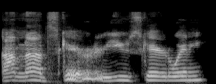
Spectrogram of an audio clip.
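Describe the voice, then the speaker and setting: A woman's voice: on the low side, level tone, unhurried, sharp tone. A woman playing a tabletop game, chatting casually and loosely in slang. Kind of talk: casual improvised chat.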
